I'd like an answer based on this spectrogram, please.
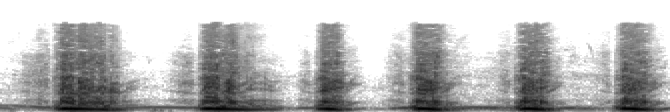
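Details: Roaring lion giving a rapid run of six short, deep, coughing grunts, one almost every second, with a low steady hum between the grunts.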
